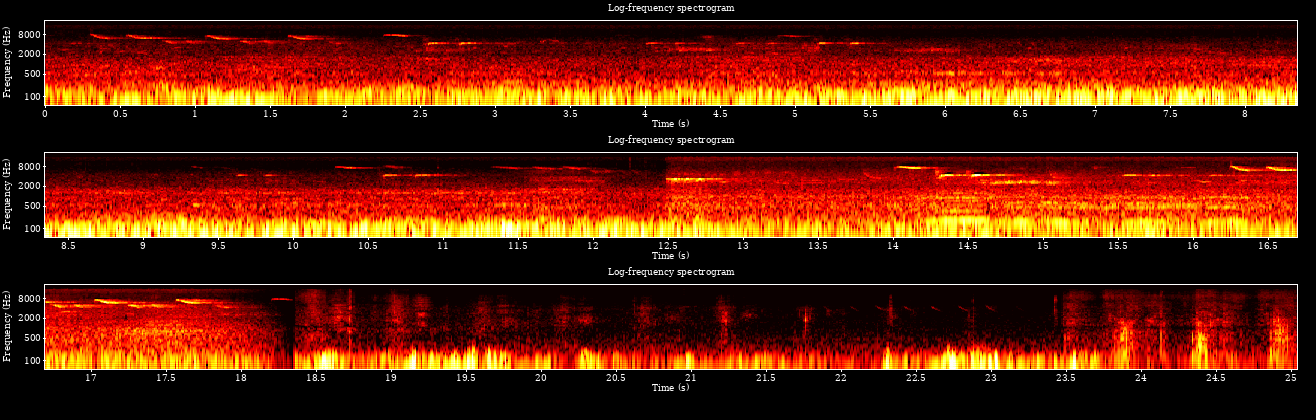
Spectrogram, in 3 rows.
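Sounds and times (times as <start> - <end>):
small birds chirping: 0.0 - 18.4
footsteps on a path: 18.4 - 25.0.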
